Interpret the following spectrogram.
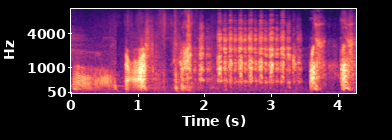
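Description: A cartoon dog's vocal sound effects: short breathy panting sounds, a fast run of rapid pulses in the middle, and one more breath near the end.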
